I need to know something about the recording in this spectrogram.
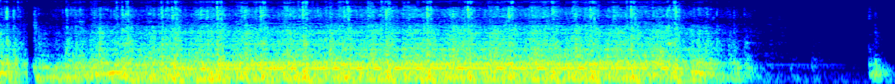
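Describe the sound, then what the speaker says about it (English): Sewing machine fitted with a twin needle stitching along fabric, a close, steady mechanical whir lasting over two seconds before stopping, followed by a brief click. "We place our fabric right side up onto the machine and we stitch along our line"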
